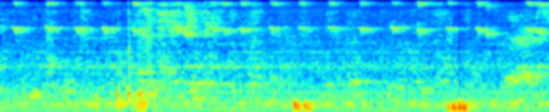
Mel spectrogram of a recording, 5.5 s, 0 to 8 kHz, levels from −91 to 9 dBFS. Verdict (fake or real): real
